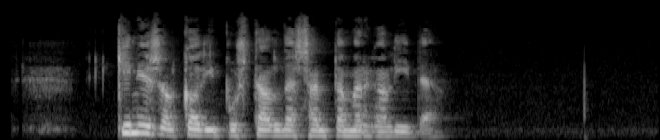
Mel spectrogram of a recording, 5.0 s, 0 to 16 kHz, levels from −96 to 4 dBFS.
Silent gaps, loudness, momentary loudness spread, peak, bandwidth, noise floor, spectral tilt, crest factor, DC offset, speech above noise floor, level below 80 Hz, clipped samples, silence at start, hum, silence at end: none; -26 LUFS; 13 LU; -10 dBFS; 9.8 kHz; -77 dBFS; -5.5 dB/octave; 18 dB; under 0.1%; 52 dB; -76 dBFS; under 0.1%; 0.9 s; none; 1.7 s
